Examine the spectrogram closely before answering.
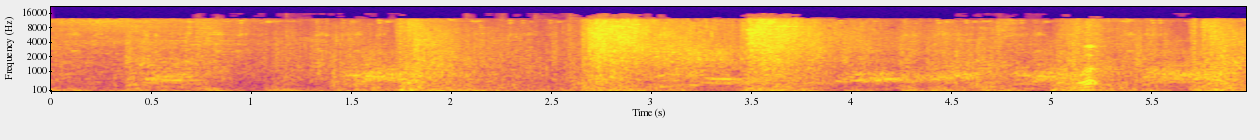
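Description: Metal blades clash and strike in a close fight.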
